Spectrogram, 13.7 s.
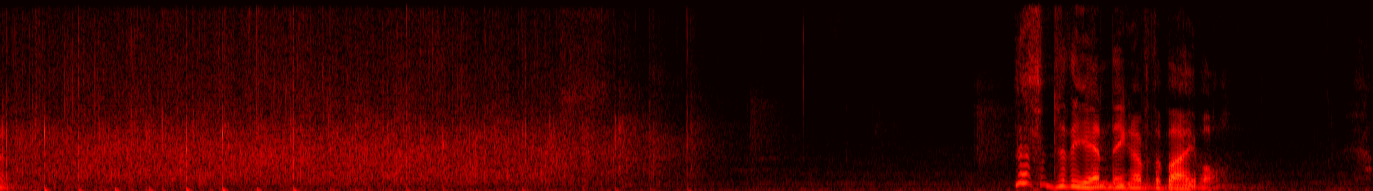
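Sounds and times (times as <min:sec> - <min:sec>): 
audience applauding: 0:00.0 - 0:07.0
speech: 0:10.3 - 0:12.3.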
